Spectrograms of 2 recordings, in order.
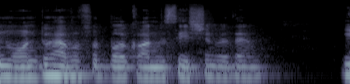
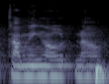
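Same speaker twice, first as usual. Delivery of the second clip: ordinary talk, nothing marked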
